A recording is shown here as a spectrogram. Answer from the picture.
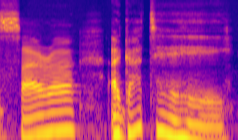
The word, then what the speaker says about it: Sara Agate: Today I have my friend Sara Agate from Munitask.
